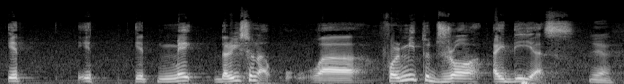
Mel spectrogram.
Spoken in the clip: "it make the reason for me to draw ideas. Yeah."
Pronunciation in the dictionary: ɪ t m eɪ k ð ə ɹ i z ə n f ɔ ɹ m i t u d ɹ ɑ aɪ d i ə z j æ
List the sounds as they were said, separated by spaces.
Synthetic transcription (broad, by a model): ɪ t m eɪ k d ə ɹ i s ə n f ɔ ɹ m i t u d ɹ ɑ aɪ d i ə s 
